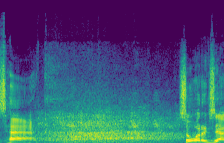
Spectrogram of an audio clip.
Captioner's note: laughter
